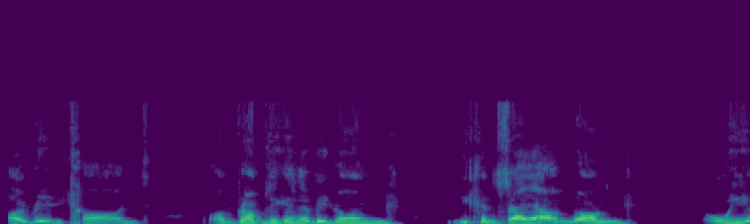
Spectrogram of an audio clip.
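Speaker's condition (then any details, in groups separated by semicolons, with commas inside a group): Cerebral palsy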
